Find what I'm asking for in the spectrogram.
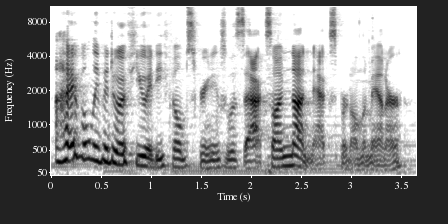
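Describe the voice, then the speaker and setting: A woman's voice: on the low side, wildly swooping pitch, quick pace, gravelly, fairly bright tone. A woman streamer reading a visual novel aloud with theatrical, casually sweary live commentary. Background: game music.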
